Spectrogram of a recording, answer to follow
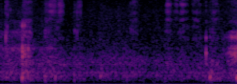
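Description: Near silence with a few faint strokes of a marker pen writing on a whiteboard.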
